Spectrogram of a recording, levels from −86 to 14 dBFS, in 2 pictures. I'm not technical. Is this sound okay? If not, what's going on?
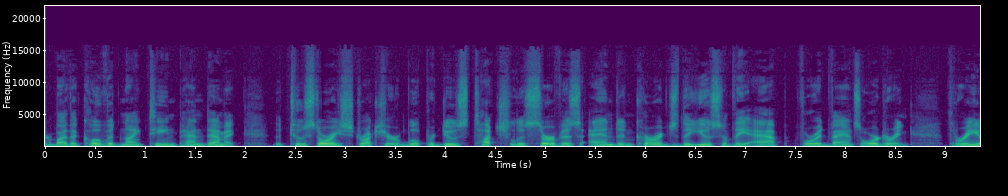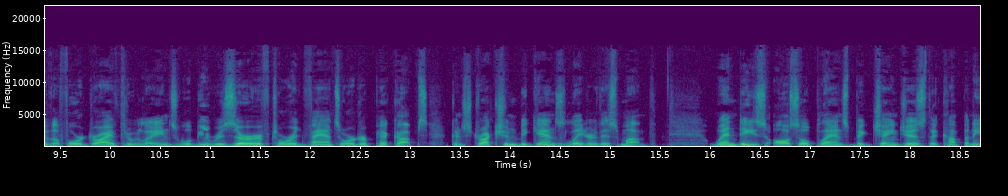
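No. There is a corrupt frame decoded at about 10.90 to 10.97 seconds, right after "drive through lanes will" and just before "reserved for advance order". For under a tenth of a second you hear a short chirp or burst of noise. The audio is stored in small compressed chunks, and one of them got damaged. The player decoded it anyway, so that single chunk came out as scrambled sound instead of speech.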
